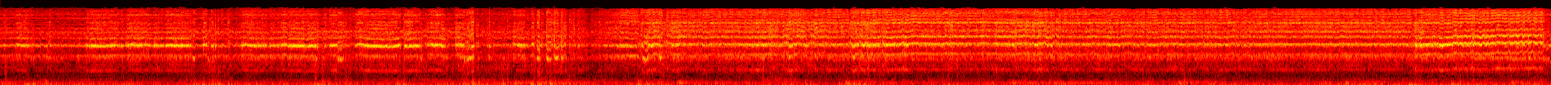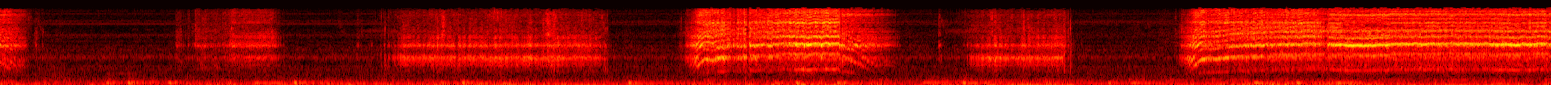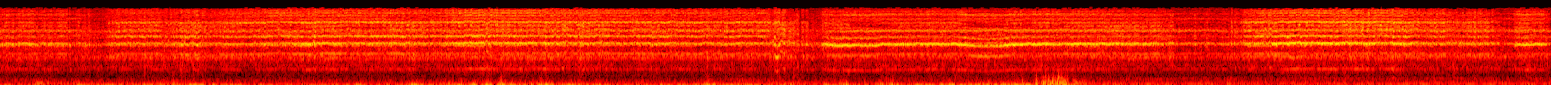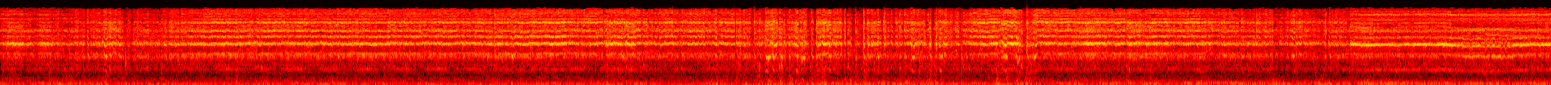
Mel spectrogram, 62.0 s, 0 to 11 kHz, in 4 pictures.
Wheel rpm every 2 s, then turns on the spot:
150, 150, 160, 160, 160, 160, 160, 120, 10, 10, 20, 100, 30, 50, 160, 170, 170, 170, 170, 160, 160, 170, 170, 170, 170, 170, 170, 170, 160, 170, 160.
18-22 24-26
